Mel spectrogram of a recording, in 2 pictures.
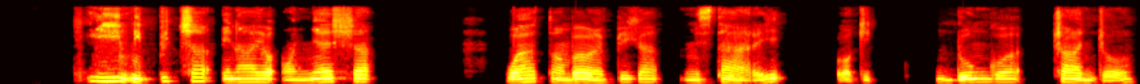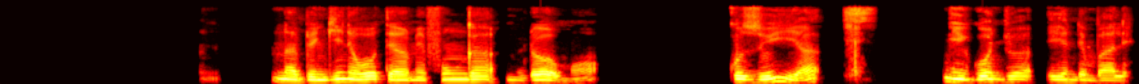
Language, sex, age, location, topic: Swahili, male, 25-35, Wajir, health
